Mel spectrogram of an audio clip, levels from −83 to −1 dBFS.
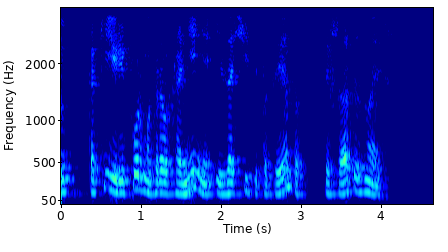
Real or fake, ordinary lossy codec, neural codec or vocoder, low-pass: real; MP3, 32 kbps; none; 3.6 kHz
